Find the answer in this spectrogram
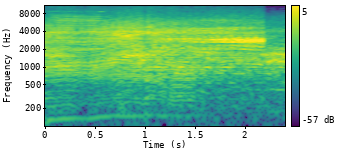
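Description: Two-stroke chainsaw running steadily at high revs, a dense, buzzing engine noise.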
